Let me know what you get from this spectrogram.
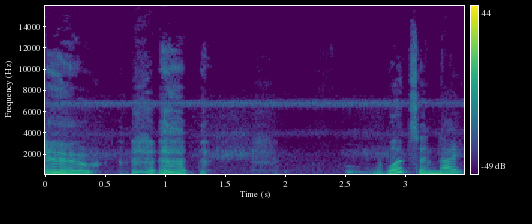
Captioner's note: Dreamer sobs again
